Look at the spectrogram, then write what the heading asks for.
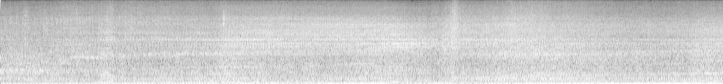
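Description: Motorcycle engine running steadily as the bike rides along, with a short break in the engine note about five seconds in.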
